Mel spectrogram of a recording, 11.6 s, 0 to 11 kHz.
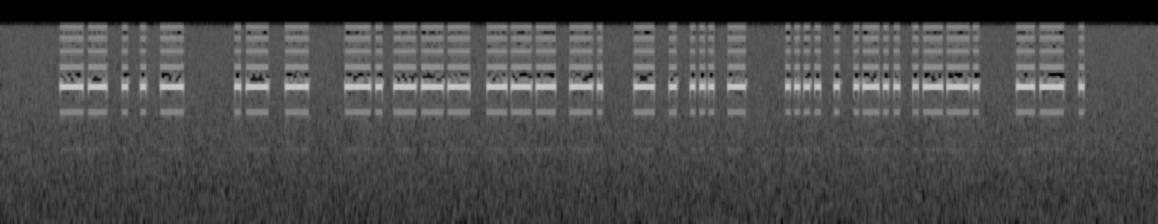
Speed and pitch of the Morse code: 24 wpm, 3250 Hz

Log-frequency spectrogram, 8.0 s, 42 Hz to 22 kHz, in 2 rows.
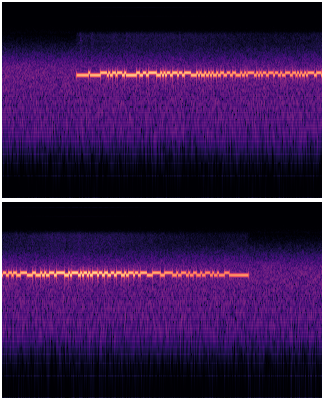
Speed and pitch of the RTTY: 50 baud, 170 Hz shift, 2200 Hz centre

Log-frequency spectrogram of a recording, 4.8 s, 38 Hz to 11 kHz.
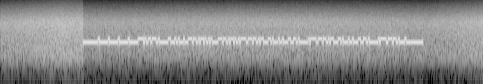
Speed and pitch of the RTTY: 75 baud, 170 Hz shift, 730 Hz centre

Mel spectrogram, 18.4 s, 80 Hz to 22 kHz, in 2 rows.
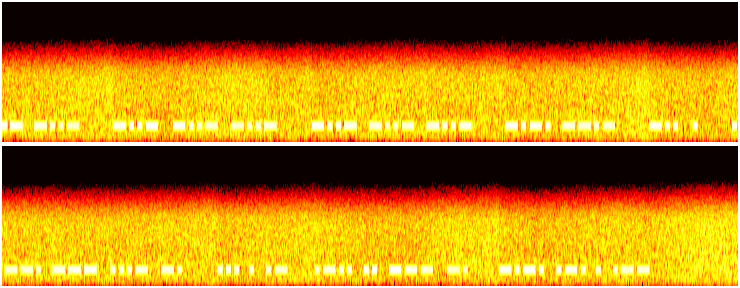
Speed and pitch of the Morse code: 23 wpm, 550 Hz

